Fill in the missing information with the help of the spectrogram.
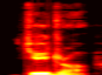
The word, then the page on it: dewdrop: Australian English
